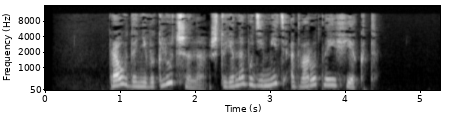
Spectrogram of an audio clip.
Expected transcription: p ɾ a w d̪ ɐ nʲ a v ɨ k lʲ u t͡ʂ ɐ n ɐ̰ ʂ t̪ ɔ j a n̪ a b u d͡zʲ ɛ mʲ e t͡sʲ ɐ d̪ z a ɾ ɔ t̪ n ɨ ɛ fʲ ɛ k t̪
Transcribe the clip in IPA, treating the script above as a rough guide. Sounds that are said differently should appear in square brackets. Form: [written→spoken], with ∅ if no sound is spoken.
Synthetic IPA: p ɾ a w d̪ ɐ nʲ [a→ɛ] v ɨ k lʲ u t͡ʂ ɐ n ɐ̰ ʂ t̪ ɔ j a n̪ a b u d͡zʲ ɛ mʲ e t͡sʲ ɐ d̪ [z→v] a ɾ ɔ t̪ n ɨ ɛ fʲ ɛ k t̪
